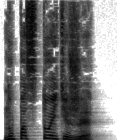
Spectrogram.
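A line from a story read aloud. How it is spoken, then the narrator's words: Shouted after someone. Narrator (Russian): крикнул Гарри ей вслед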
